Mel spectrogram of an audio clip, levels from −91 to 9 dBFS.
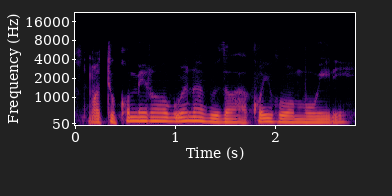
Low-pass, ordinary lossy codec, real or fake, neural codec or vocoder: none; none; fake; codec, 16 kHz, 2 kbps, X-Codec, HuBERT features, trained on LibriSpeech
